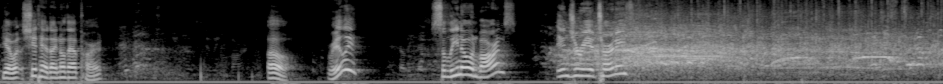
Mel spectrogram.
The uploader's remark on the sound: Live from the Gramercy Theatre in New York City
